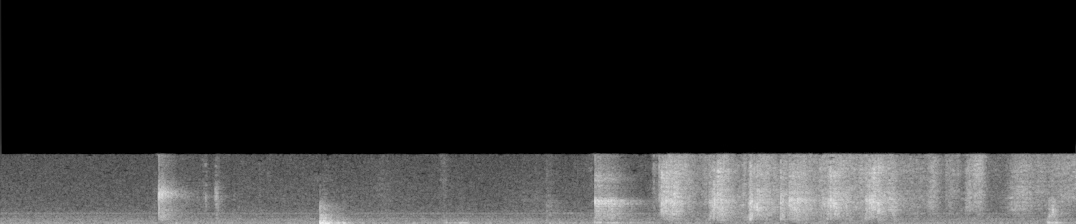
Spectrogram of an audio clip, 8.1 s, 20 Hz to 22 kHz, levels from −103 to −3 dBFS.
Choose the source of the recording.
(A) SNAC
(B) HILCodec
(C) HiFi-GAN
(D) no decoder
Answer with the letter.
D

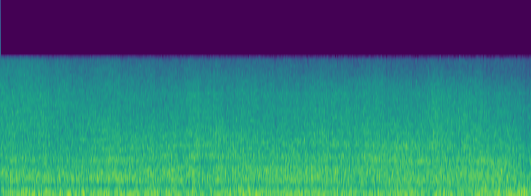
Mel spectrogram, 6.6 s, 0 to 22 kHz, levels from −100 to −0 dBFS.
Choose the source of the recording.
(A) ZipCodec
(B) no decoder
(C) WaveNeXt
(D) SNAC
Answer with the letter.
C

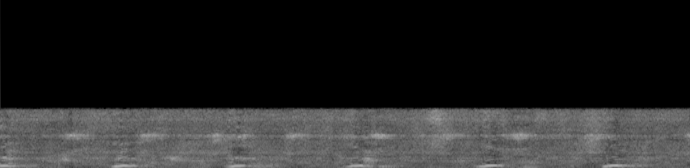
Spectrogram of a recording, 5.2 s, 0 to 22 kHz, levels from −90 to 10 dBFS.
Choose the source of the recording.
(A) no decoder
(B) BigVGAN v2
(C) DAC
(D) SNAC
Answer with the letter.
D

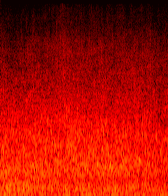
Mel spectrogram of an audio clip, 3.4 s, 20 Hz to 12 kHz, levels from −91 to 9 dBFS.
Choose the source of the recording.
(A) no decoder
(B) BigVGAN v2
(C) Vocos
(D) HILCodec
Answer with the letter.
D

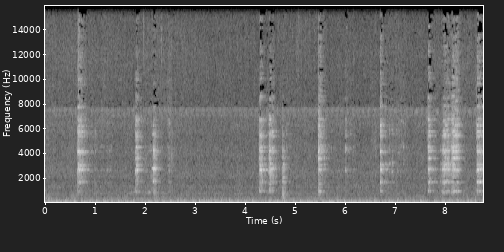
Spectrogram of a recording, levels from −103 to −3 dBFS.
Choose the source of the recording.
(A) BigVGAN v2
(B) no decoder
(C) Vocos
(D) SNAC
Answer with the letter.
B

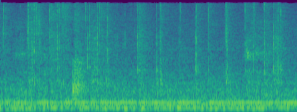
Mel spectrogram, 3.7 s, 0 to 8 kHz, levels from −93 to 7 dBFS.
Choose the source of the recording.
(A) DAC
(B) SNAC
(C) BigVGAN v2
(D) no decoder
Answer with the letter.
D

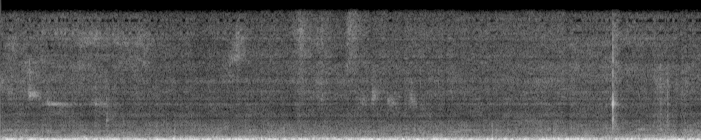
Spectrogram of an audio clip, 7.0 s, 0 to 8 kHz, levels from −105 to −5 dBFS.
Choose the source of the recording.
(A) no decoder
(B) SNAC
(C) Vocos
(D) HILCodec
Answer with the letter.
B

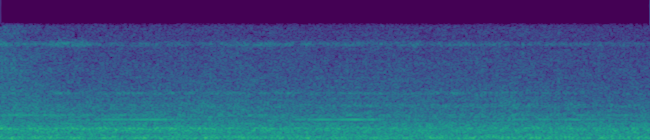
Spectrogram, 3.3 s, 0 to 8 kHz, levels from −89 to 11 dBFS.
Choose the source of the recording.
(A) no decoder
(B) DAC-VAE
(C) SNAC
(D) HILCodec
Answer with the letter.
B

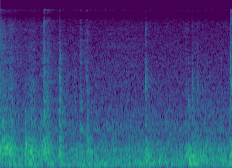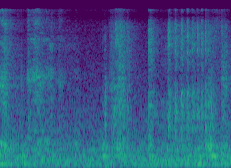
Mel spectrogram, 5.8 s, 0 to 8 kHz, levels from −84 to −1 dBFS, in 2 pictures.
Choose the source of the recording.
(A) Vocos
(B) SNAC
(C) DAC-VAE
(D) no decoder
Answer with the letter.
D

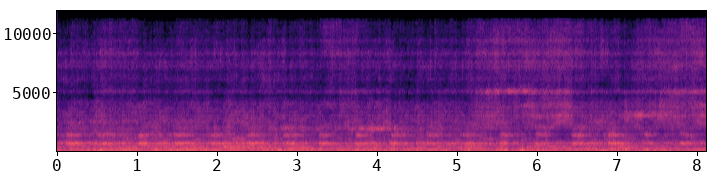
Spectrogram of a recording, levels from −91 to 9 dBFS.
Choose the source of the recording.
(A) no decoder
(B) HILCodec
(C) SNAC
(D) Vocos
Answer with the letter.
B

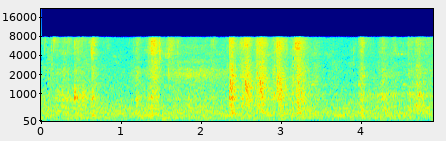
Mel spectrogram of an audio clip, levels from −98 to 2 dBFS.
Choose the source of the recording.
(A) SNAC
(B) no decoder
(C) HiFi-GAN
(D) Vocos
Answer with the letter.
B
